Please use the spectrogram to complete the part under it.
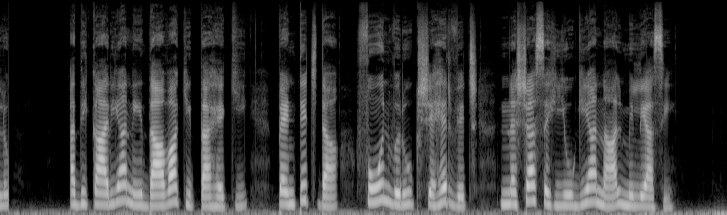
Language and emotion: Punjabi, neutral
